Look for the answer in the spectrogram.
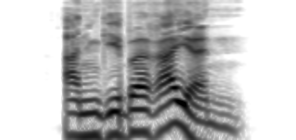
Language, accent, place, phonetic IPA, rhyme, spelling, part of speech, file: German, Germany, Berlin, [anɡeːbəˈʁaɪ̯ən], -aɪ̯ən, Angebereien, noun, De-Angebereien.ogg
- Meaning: plural of Angeberei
